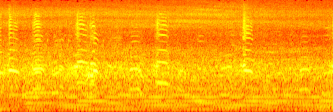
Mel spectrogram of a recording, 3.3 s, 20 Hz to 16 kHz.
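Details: Snow geese in a flock of up to tens of thousands on spring migration stopover at Middle Creek lake, Pennsylvania, March 11 at dawn over misty water, give a dense, unbroken chorus of nasal, yelping honks, many calling over one another.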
